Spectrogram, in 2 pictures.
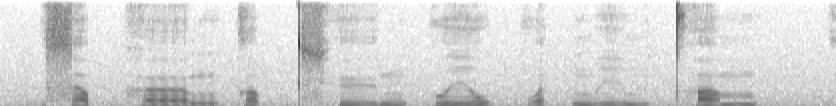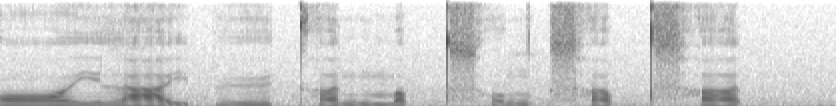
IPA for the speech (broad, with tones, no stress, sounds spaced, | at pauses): s ɐ˨ p̚ h œː˨˩ ŋ k ɐ˧ p̚ t͡sʰ yː˧ ŋ kʷ iː˥ w kʷ ɐ˨˥ t̚ m iː˧ m t̪ʰ ɐ˥ m | k ɔː˧ j l aː˨˩ j p yː˨˥ t̪ʰ ɐ˨ n m ɐ˧ p̚ t͡sʰ ʊ˧ ŋ t͡sʰ ɐ˧ p̚ t͡sʰ ɐ˥ t̚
